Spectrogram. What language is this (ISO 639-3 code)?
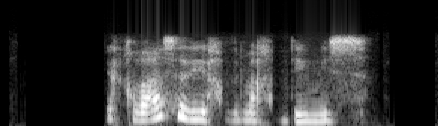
kab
